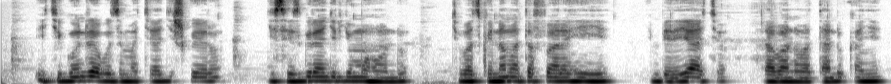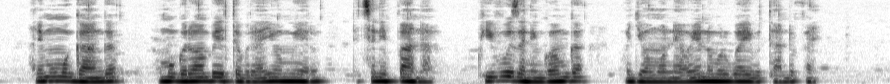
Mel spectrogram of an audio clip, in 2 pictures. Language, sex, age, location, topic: Kinyarwanda, male, 18-24, Huye, health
